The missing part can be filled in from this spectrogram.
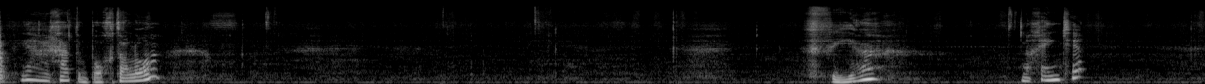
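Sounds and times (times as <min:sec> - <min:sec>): yarn rustling with crochet hook: 0:00.1 - 0:12.0.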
